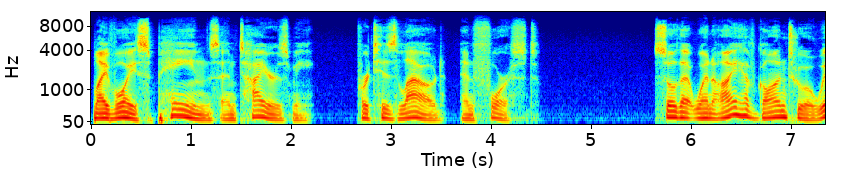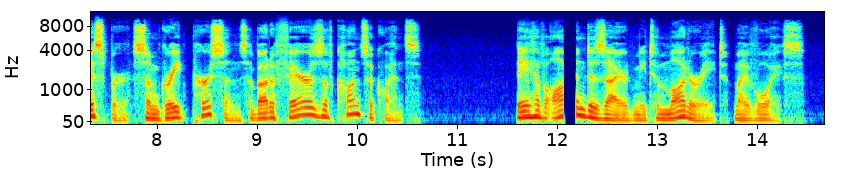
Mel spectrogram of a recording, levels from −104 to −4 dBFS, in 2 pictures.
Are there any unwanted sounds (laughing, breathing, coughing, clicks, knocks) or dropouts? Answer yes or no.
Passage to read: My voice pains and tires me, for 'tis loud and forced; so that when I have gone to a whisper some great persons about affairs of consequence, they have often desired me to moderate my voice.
yes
